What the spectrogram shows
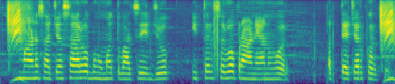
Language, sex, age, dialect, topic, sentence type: Marathi, female, 31-35, Standard Marathi, agriculture, statement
